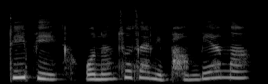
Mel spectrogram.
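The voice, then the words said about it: Quiet, soft-spoken voice. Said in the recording (Chinese): “小声”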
